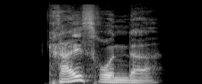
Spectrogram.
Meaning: inflection of kreisrund: 1. strong/mixed nominative masculine singular 2. strong genitive/dative feminine singular 3. strong genitive plural
- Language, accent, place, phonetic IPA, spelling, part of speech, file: German, Germany, Berlin, [ˈkʁaɪ̯sˌʁʊndɐ], kreisrunder, adjective, De-kreisrunder.ogg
